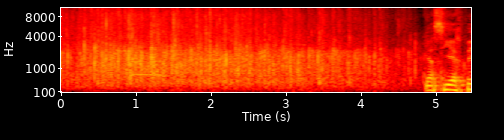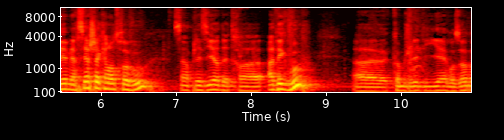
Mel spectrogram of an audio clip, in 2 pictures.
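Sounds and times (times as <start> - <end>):
audience applause: 0.0 - 5.1
speech: 4.9 - 10.9.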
